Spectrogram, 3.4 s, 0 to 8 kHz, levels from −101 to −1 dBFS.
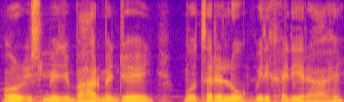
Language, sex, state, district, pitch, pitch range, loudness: Hindi, male, Arunachal Pradesh, Longding, 135 Hz, 130-140 Hz, -17 LUFS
